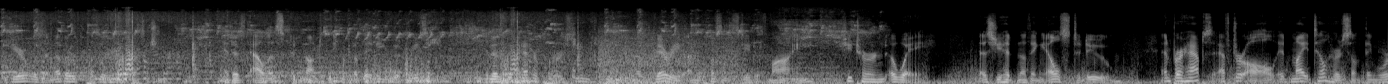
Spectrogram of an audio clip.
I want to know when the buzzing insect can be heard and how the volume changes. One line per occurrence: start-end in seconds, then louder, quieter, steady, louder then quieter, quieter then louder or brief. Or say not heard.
0.0-8.7 quieter.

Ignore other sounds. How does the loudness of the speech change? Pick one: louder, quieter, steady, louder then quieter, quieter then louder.
steady.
